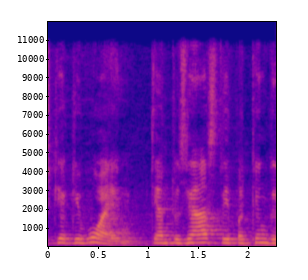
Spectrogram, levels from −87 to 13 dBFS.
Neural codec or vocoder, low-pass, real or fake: codec, 44.1 kHz, 7.8 kbps, Pupu-Codec; 10.8 kHz; fake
